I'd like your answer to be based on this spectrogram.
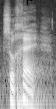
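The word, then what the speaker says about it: suche (ψυχή): Interestingly, the Greek word for life there is suche. I actually listened. There's a button that says, how does it sound? So I'm actually pronouncing that like the original Greek, suche, which is soul.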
